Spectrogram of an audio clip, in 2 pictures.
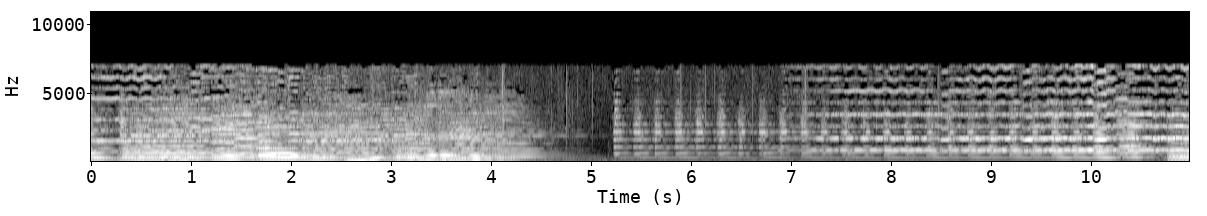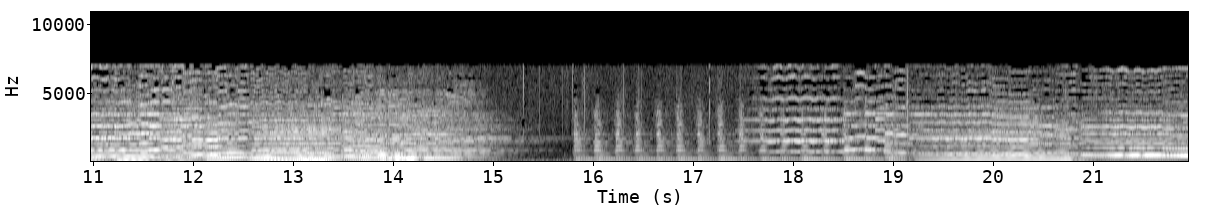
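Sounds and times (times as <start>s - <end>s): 
string quartet playing in C major: 0.0s - 21.9s.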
